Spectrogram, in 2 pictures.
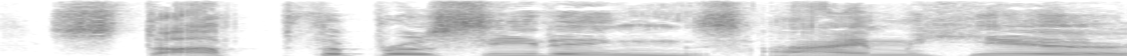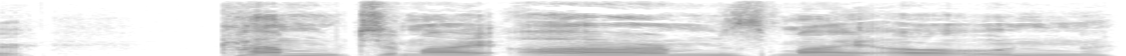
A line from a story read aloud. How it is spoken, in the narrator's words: He exclaimed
